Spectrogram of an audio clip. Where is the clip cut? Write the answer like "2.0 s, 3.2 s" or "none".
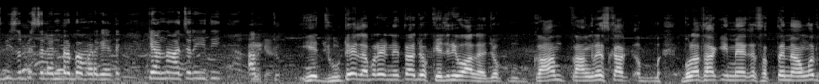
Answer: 2.6 s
